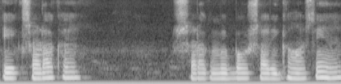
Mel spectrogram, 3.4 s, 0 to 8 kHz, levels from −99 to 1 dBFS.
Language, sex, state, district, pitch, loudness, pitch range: Hindi, male, Uttar Pradesh, Ghazipur, 145 Hz, -17 LUFS, 140-155 Hz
